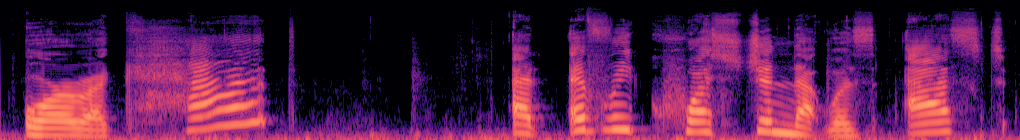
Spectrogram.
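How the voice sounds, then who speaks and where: A woman narrating an audio drama as a storyteller, with measured, deliberate delivery. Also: on the high side.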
